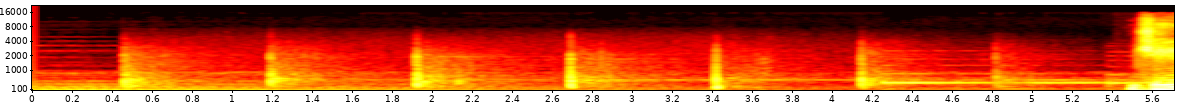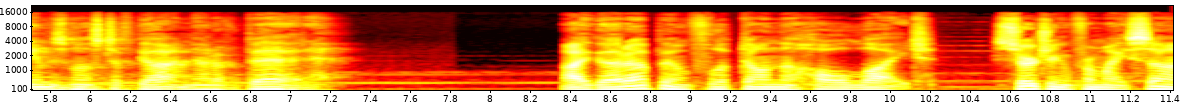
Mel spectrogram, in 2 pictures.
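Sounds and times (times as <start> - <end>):
footsteps going down a hallway on a hard floor: 0.4 - 5.2
speech: 5.5 - 7.3, 8.4 - 11.4.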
